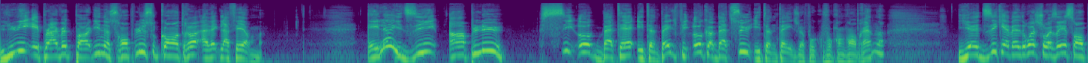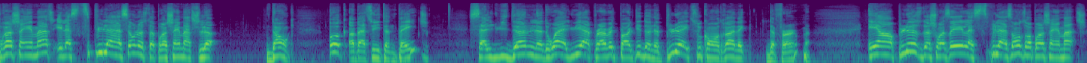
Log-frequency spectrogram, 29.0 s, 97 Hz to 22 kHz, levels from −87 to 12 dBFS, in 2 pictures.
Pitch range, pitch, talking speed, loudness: 155-220 Hz, 185 Hz, 190 wpm, -15 LUFS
